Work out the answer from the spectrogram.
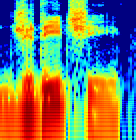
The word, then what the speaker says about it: Giudici: In the second period, it was Noah Giudici, me and Tristan figured out how to say his last name is Giudici.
